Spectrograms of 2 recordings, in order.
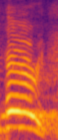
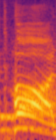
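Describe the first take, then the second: First: The name is said clearly with two syllables. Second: The name is clipped to one slurred syllable. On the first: This is how people talk in the business world. The speaker calls it right. "I had to say Terry. I had to use pronunciation" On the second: This is how people talked where he came from. The speaker calls it wrong. "I couldn't say tar no more. They couldn't understand me"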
